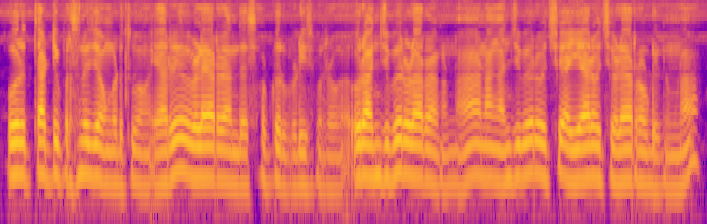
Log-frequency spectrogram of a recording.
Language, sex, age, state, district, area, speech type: Tamil, male, 18-30, Tamil Nadu, Tiruchirappalli, rural, spontaneous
